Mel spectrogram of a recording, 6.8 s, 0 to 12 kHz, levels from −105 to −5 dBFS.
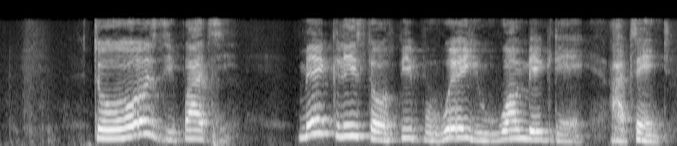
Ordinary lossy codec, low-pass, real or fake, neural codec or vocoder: none; 7.2 kHz; fake; codec, 16 kHz, 4 kbps, FunCodec, trained on Chinese and English, 50 frames a second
